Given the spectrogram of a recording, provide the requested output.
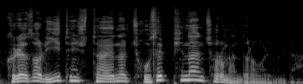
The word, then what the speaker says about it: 리히텐슈타인: 리히텐슈타인. 네. 네.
